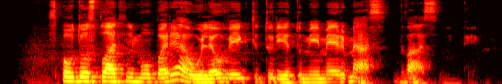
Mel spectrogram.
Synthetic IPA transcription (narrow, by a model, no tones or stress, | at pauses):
spɐʊd̪oːsplˠɑːt̪ʲɪnʲɪmoːbɐɾʲɛʊlʲɛʊʋʲɛɪkt̪ʲɪt̪ʊɾʲeːt̪ʊmʲeːmʲɛɪɾmʲæsd̪ʋɑ̰ːsʲɪnʲɪŋkɐɪ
